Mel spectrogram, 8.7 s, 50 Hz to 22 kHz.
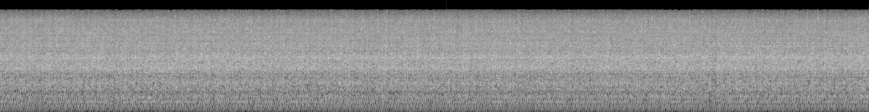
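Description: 1962 Ford Fairlane's 200 cubic-inch straight-six idling steadily, running with its cylinder head freshly rebuilt after a valve job.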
